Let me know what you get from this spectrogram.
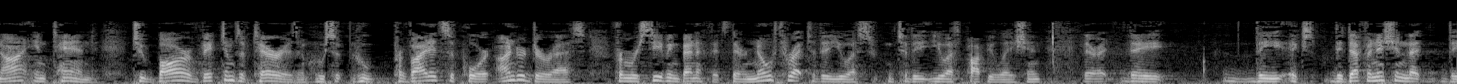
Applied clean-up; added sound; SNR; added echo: none; none; none; none.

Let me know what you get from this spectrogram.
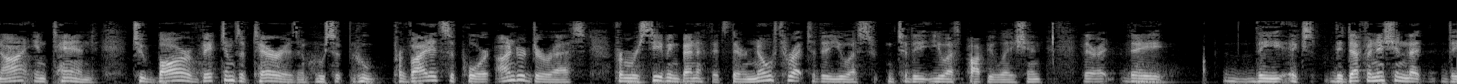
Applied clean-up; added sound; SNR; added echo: neural mask model RNNoise.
